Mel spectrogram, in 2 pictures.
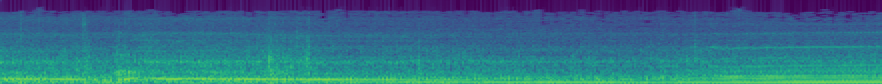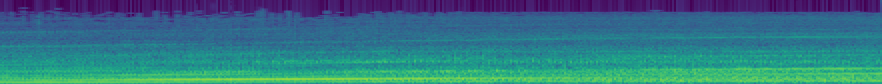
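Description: A motorcycle engine is ridden through a smooth gear change. It hums loud and close at near-constant revs, dips briefly at the shift, then climbs steadily again without jerks.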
